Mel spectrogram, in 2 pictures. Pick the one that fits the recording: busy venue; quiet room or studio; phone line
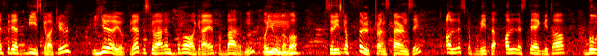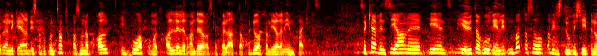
busy venue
